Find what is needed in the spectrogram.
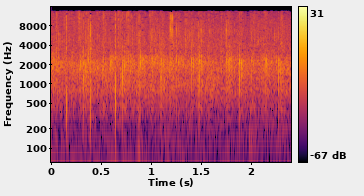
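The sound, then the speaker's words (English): Scattered hand clapping from a church audience, fairly faint, with individual sharp claps picking out an uneven rhythm throughout and no voices. “you're either clapping because we're finally done”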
